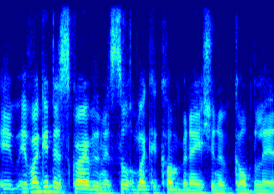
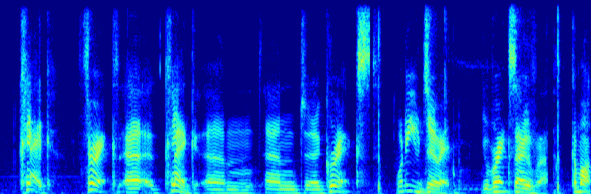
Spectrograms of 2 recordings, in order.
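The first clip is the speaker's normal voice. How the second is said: put-on kobold creature voice. Narrating a scene, voicing someone calling from down the corridor: kobold voice. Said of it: "I know you're doing a kobold to be voiced".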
